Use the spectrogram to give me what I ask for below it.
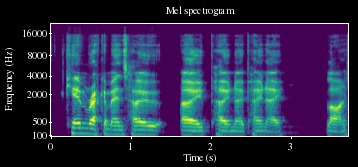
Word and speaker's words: Ho'oponopono: Random name says, as someone from Hawaii, that is how you pronounce it.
